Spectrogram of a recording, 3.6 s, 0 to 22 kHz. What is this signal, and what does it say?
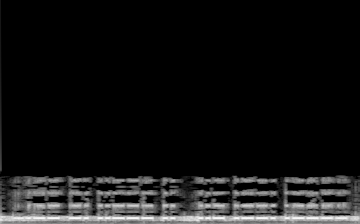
Morse code, heard as a keyed tone, about 33 wpm, 620 Hz. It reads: YN2I UP 1
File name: wp / yn2i 40m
